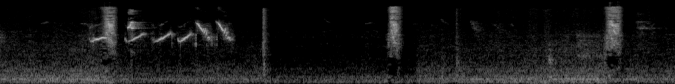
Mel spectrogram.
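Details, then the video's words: Female double-collared seedeater calling to excite a male of the tui-tui song type: a quick run of about five rising, slurred whistled notes, bracketed by sharp isolated clicks and taps over a low background hum. "COLEIRO TUÍ-TUÍ FIBRA COM FÊMEA CHAMANDO PARA ESQUENTAR SEU COLEIRO TUI TUI"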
